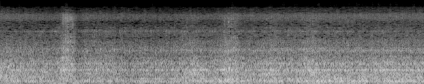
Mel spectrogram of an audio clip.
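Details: Isuzu 12PB1 diesel on first start after a major overhaul: steady, even clatter that holds speed with no misses or knocks. Some smoke from burnt-off old oil is expected to clear; normal running.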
